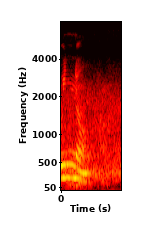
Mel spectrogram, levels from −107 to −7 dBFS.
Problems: background sounds at intervals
